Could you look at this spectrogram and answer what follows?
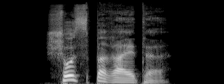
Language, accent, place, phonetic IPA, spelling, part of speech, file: German, Germany, Berlin, [ˈʃʊsbəˌʁaɪ̯tə], schussbereite, adjective, De-schussbereite.ogg
- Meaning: inflection of schussbereit: 1. strong/mixed nominative/accusative feminine singular 2. strong nominative/accusative plural 3. weak nominative all-gender singular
